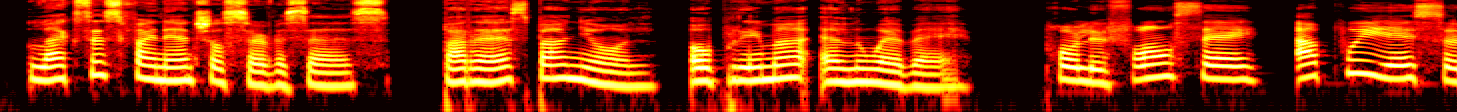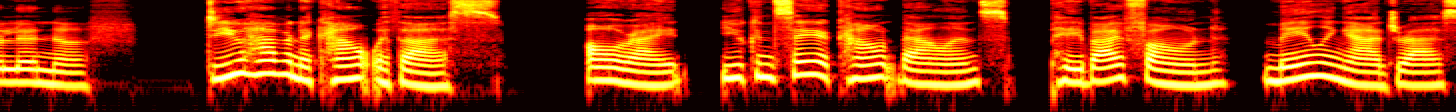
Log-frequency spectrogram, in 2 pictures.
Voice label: female English American and Irish multiple accents IVR; voices; devine voices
